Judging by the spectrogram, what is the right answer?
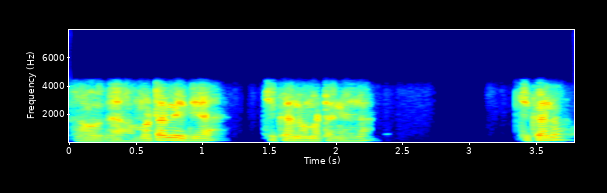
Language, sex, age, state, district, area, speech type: Kannada, male, 18-30, Karnataka, Koppal, rural, conversation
